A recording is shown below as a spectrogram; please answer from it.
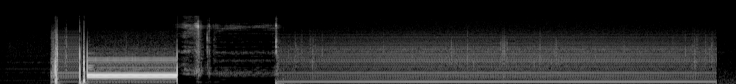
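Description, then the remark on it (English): A home telephone line on Long Island with a few clicks and a short loud tone, then a steady, buzzy low hum that drones on evenly for several seconds while a number is being dialed, with no voices. “By contrast, my home phone line in Long Island always had had a hum on the line while you were dialing a number.”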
